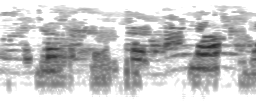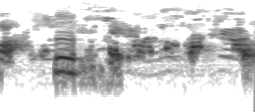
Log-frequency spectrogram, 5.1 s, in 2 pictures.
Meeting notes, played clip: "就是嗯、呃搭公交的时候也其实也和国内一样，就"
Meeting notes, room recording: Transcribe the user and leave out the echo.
嗯。

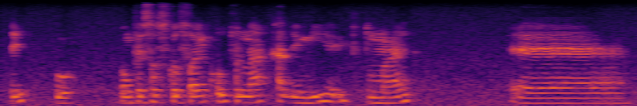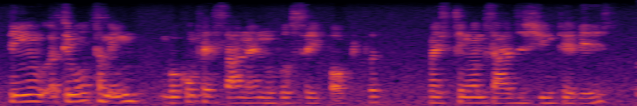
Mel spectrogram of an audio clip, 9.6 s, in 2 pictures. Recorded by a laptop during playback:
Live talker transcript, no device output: sim, sim.

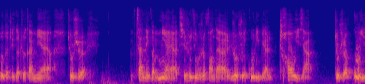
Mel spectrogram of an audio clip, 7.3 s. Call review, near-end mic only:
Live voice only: none

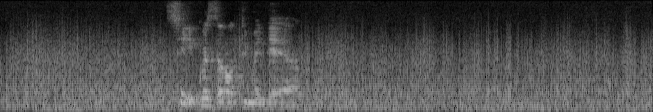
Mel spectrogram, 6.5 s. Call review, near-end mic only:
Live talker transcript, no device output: Sì, questa è un'ottima idea.

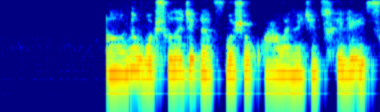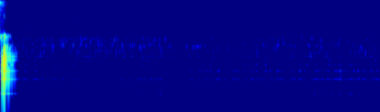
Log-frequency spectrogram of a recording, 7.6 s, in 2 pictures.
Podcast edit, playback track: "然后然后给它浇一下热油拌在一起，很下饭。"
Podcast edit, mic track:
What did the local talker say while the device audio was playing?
哦，那我说的这个佛手瓜外面是翠绿色。

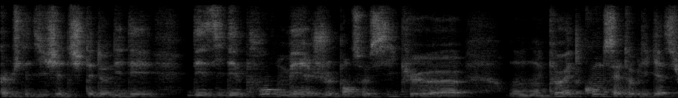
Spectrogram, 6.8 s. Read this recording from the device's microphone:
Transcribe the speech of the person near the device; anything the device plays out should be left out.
none

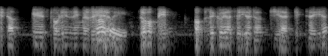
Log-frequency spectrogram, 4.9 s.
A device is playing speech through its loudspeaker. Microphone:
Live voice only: हाँ भाई

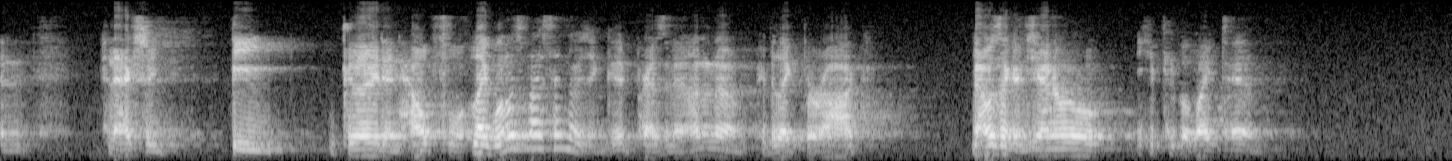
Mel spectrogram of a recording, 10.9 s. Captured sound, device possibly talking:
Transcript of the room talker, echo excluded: none

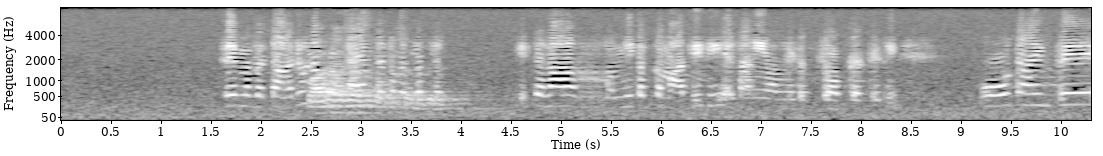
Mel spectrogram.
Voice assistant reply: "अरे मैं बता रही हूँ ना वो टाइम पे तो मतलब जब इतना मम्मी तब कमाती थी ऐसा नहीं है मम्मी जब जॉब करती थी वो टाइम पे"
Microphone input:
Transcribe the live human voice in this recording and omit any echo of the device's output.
बारह हज़ार से नौकरी चालू करी थी

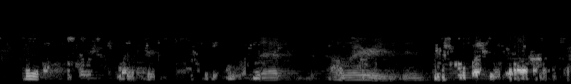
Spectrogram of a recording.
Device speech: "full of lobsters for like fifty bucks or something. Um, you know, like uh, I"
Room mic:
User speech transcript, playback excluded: That's hilarious, dude.

